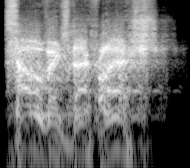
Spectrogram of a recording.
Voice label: Male Chokepoint Line, dialogue; NPC; Heist Cultist Chokepoint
